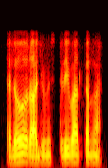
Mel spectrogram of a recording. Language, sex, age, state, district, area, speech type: Urdu, male, 18-30, Delhi, East Delhi, urban, conversation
